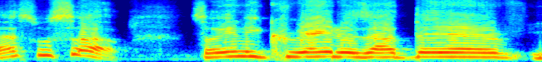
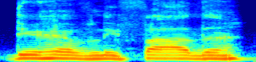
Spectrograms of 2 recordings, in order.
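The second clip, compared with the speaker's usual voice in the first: prayer; 6 semitones lower than usual. Pretend. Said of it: "I ain't doing prayers".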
